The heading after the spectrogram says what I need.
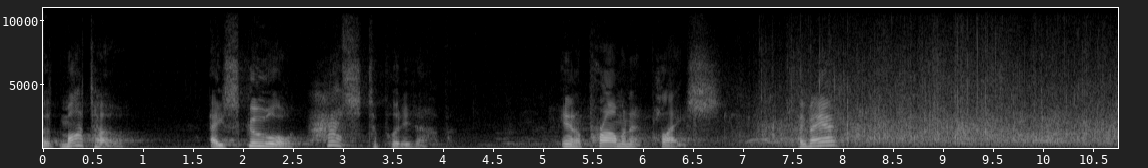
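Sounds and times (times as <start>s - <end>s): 
speech: 0.0s - 0.9s, 1.6s - 4.0s, 5.2s - 8.2s
gathered crowd applauding: 6.8s - 10.7s.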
